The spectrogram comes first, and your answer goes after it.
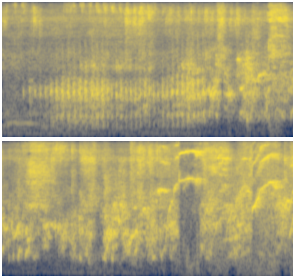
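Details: Guinea pigs give a long, buzzy, pulsing squeal that rises in the opening seconds, then breaks into quick chattering squeaks and a few thin high whistles toward the end, over a constant hiss.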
